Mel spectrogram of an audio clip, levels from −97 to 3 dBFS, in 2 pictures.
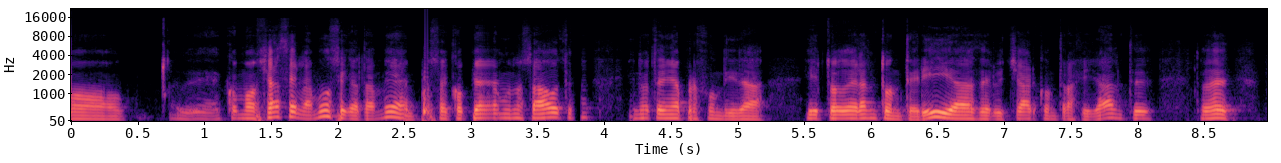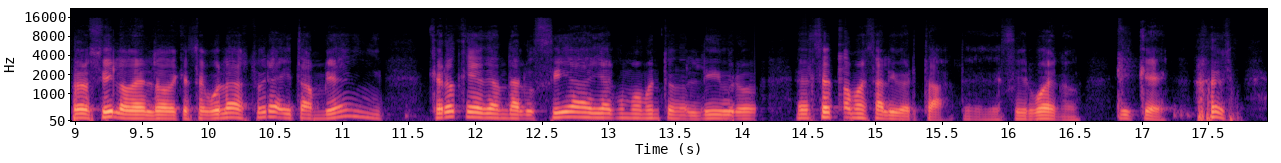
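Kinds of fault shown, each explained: Short concealed packet loss: Brief smears or wobbles in the speech around 2.47–2.51 s, then twice back to back at 2.61–2.69 s, each lasting only a few hundredths of a second. About 20 ms of the call failed to arrive in time each time, and the receiver covered the hole by extending the preceding sound, using its pitch where voiced and shaped noise where not, before crossfading into the real signal.
Burst of packet loss: At 3.07–3.18 s the speech stalls into a held buzz or fading hiss for roughly a tenth of a second, then picks up further along with a piece gone. About 80 ms of consecutive audio was lost or arrived too late, and the receiver stretched the last sound across roughly 90 ms, lowering its level as the gap went on, before jumping ahead to the next audio that arrived.
Repeated packet loss (robotic sound): Choppy speech at 3.76–4.23 s and again at 13.35–14.79 s, with fragments dropping out. 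Losses recur in quick succession: four gaps totalling 120 ms in the first stretch, the longest 61 ms, concealing about 24% of it; twelve gaps totalling 260 ms in the second, none over 35 ms, about 18% concealed. Each patch repeats the last sound before the next hole arrives.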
